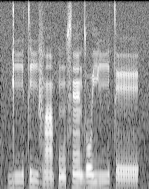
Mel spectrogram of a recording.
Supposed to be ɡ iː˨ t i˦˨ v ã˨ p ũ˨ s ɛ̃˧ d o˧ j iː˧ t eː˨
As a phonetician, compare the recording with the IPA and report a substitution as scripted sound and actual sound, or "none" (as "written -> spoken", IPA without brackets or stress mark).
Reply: none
